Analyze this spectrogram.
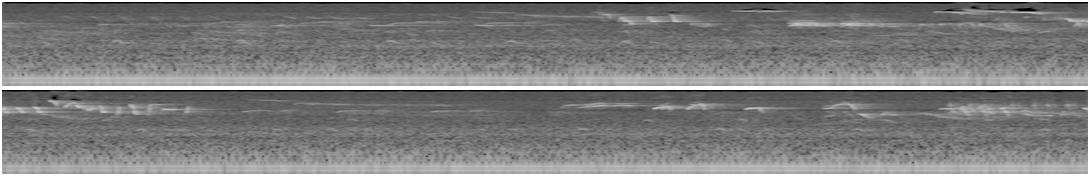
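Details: European robin in song, with high sweet warbled phrases of clustered notes and quick rising and falling trills, separated by brief gaps, over a continuous low-pitched mechanical hum.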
